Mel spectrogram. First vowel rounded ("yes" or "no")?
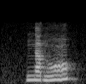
no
